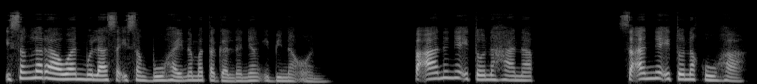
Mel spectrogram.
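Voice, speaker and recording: An animated Filipino woman reads scripted prose from a romantic drama in audiobook fashion, at a moderate pace and pausing often. Her pitch is in the middle for a woman. The recording is dry and close, with no room sound.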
